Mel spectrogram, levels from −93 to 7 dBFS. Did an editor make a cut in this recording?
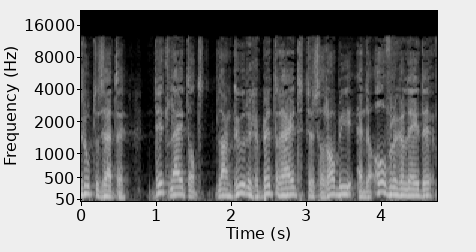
no; 0 cuts

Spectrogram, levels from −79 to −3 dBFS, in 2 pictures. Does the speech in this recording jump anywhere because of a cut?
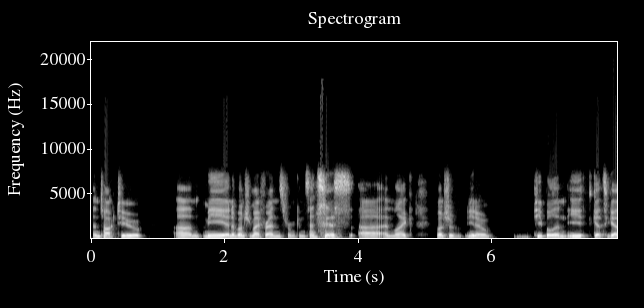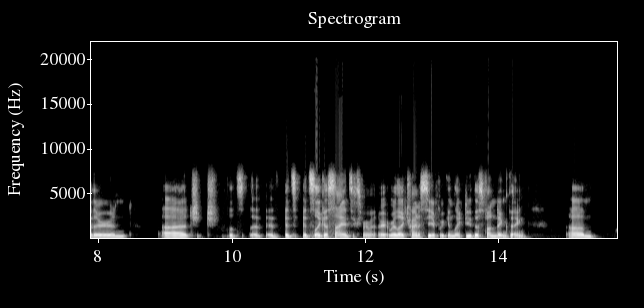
yes; 1 cut; at 1.7 s

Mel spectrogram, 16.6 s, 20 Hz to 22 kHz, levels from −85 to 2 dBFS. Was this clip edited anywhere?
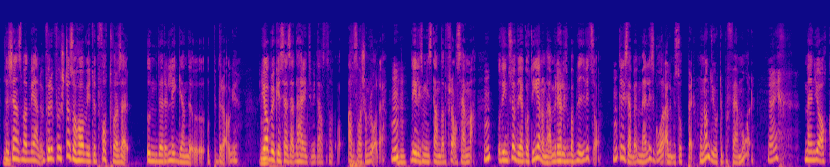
no; 0 cuts

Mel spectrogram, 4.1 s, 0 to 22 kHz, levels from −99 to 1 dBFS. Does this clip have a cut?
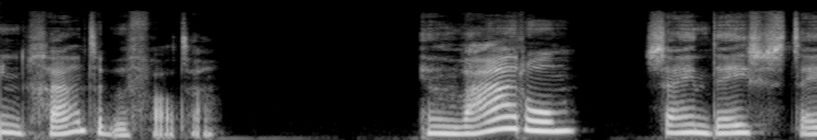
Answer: yes; 1 cut; at 2.0 s

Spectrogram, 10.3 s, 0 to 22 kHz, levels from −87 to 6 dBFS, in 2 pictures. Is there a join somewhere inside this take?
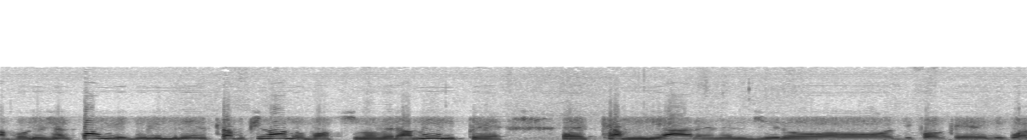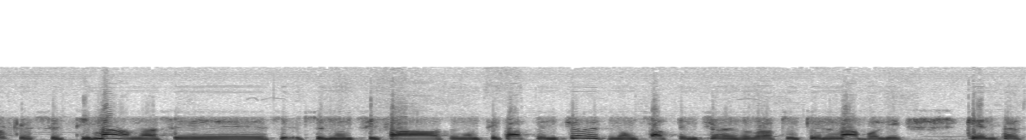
no; 0 cuts

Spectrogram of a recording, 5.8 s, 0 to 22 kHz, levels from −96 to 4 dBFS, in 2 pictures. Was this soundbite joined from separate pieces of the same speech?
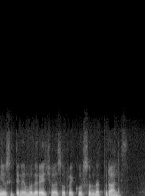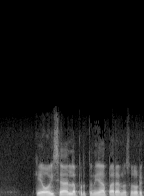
yes; 1 cut; at 3.5 s

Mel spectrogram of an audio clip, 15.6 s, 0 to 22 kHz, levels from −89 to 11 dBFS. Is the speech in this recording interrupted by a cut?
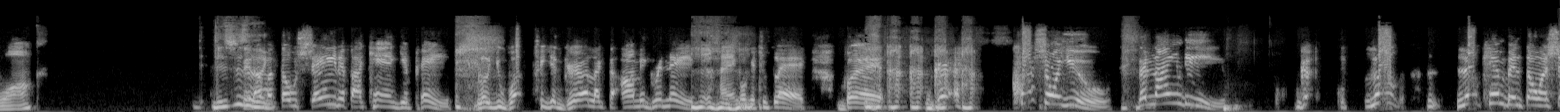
yes; 1 cut; at 1.8 s

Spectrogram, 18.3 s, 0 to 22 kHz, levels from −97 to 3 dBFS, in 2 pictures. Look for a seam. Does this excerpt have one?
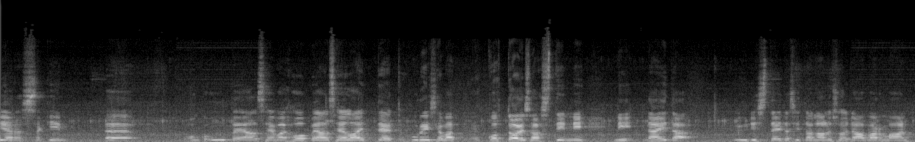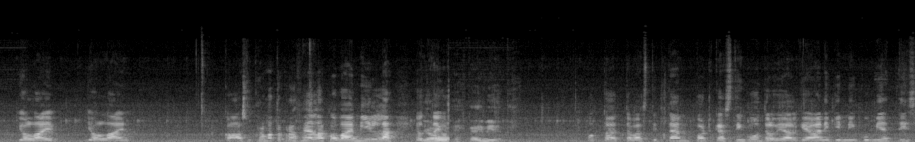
yes; 2 cuts; at 13.6 s, 15.0 s

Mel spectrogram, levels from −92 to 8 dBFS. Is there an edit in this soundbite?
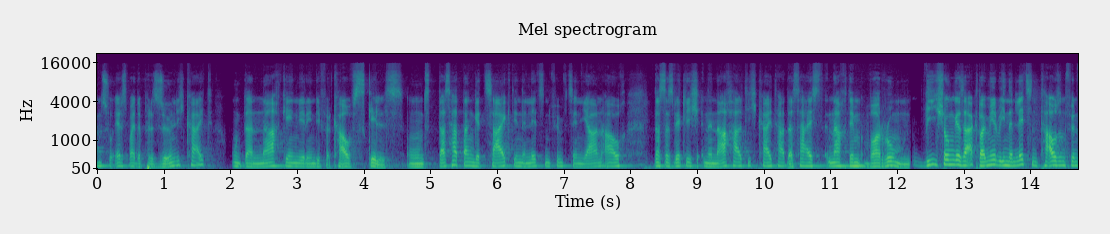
yes; 3 cuts; at 10.3 s, 12.2 s, 13.2 s

